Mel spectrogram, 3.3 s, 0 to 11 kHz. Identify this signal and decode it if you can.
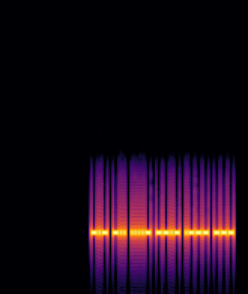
Morse code, heard as a keyed tone, about 50 wpm, 700 Hz. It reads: KD4QJO
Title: USA Call Signs Repeated 2x 50wpm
